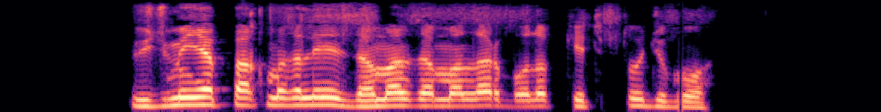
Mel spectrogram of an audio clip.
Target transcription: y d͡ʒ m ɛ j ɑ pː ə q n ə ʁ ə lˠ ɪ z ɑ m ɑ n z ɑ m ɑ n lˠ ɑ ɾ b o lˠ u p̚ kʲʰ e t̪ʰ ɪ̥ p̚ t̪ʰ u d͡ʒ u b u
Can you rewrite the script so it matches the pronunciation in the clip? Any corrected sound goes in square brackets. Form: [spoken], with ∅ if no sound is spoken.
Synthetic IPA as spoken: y d͡ʒ m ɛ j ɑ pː [ɑ] q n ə ʁ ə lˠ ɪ z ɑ m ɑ n z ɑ m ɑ n lˠ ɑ ɾ b o lˠ u p̚ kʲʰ e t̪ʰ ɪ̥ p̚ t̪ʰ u d͡ʒ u b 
